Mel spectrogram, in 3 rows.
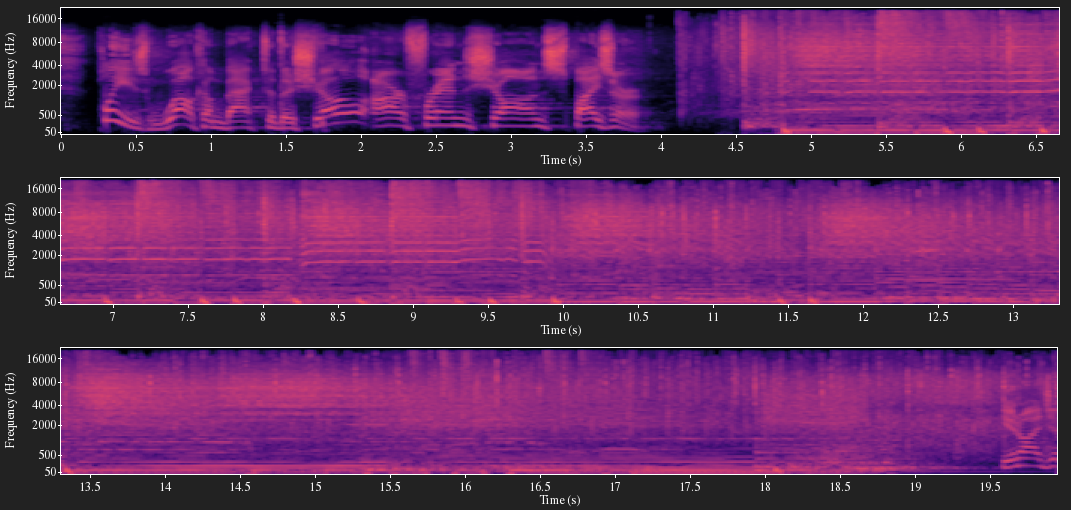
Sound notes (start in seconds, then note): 5.3 audience cheering; 8.3 upbeat music; 11.0 audience applauding; 18.2 drum roll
